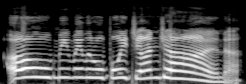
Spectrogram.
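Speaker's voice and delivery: high, showing-off introduction; proud mock mom. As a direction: show off the baby to old friends. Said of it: "she would say".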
